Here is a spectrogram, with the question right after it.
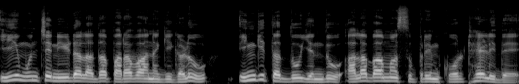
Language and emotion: Kannada, neutral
